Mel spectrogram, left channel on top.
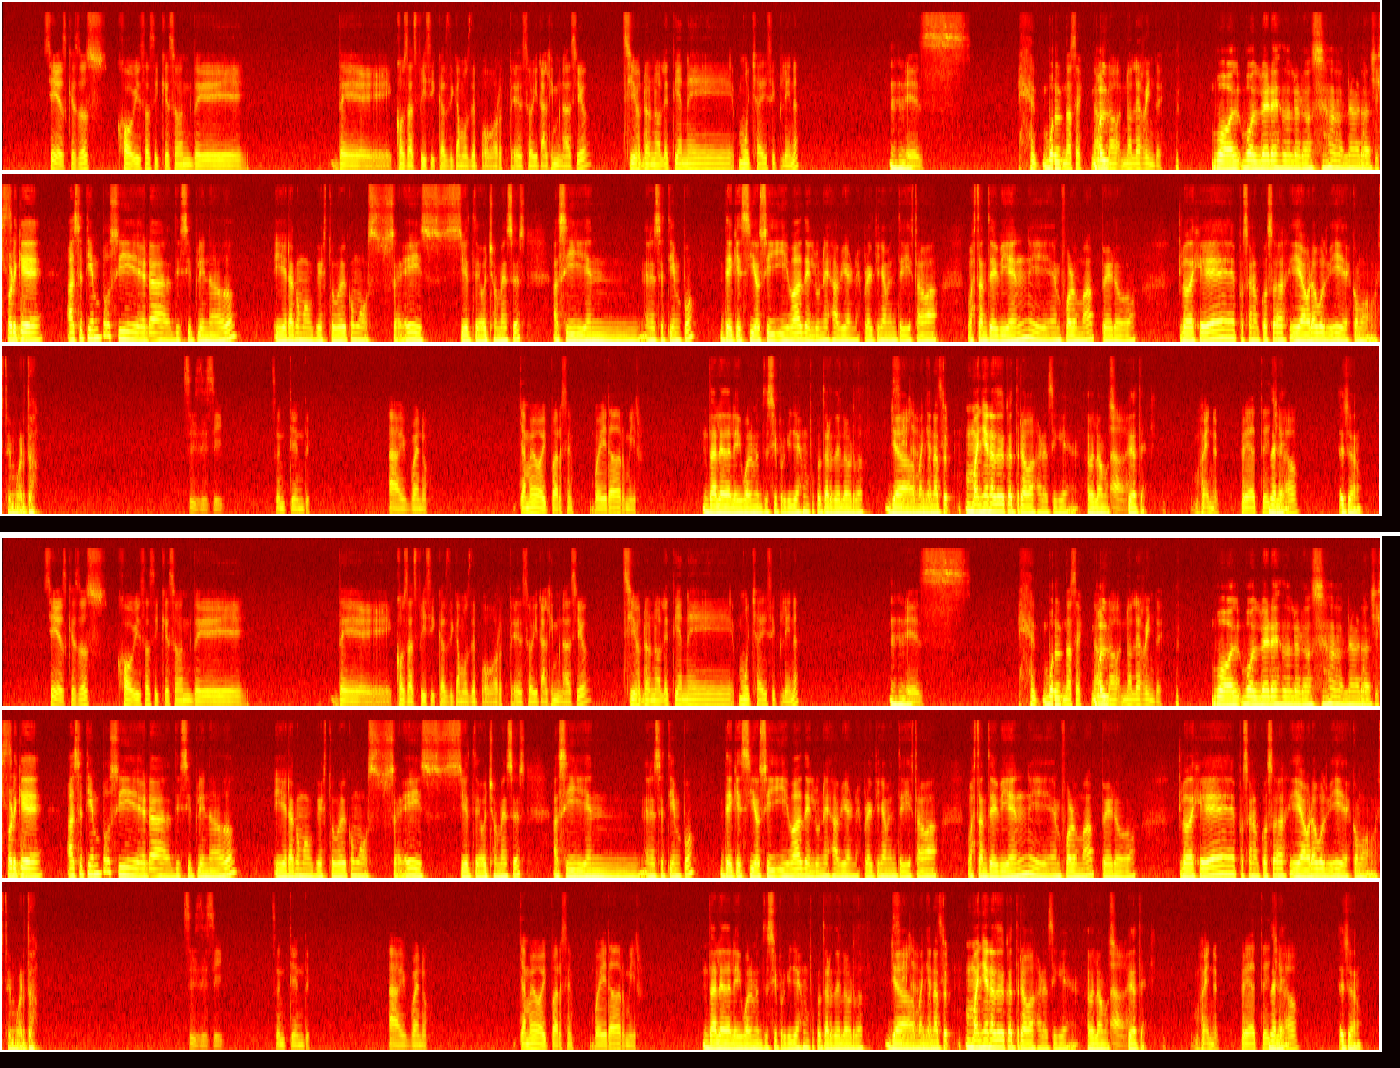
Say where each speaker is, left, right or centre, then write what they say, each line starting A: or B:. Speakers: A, on the left; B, on the left.
A: Sí, es que esos hobbies así que son de de cosas físicas, digamos, deportes o ir al gimnasio, si uno no le tiene mucha disciplina,
B: Ujú.
A: es, <laughs>
B: Vol-
A: no sé, no,
B: vol-
A: no, no le rinde
B: Vol- volver es doloroso, <laughs> la verdad.
A: muchísimo.
B: Porque hace tiempo sí era disciplinado y era como que estuve como seis, siete, ocho meses así en, en ese tiempo, de que sí o sí iba de lunes a viernes prácticamente y estaba bastante bien y en forma, pero lo dejé, pasaron cosas y ahora volví y es como estoy muerto.
A: Sí, sí, sí, se entiende. Ay, bueno, ya me voy, parce. Voy a ir a dormir.
B: Dale, dale, igualmente, sí, porque ya es un poco tarde, la verdad. Ya
A: Sí, la verdad,
B: mañana,
A: sí.
B: to- mañana toca trabajar, así que hablamos.
A: Ay,
B: Cuídate.
A: <laughs> bueno, cuídate,
B: Dale,
A: chao.
B: chao, chao.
